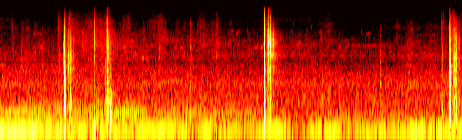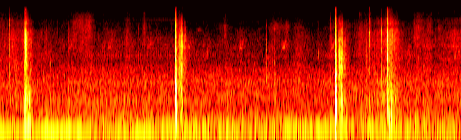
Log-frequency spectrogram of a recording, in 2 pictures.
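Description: A softball thuds into a catcher's mitt.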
